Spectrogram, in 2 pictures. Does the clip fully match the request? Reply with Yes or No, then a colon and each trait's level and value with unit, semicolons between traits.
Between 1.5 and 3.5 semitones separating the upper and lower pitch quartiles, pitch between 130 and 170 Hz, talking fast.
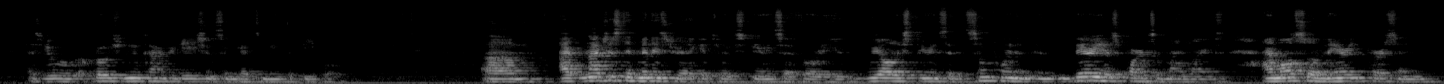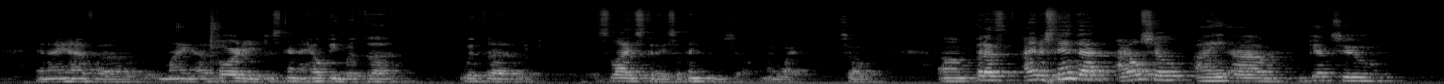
No: average, 3.2 semitones; low, 135 Hz; average, 160 wpm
